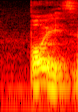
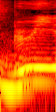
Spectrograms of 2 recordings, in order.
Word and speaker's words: buoy: Because we just call them boys in this country. – You're the racist now. – What? I just think the way he pronounces buoy is very impressive. We don't say buoy here. – We say boys.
